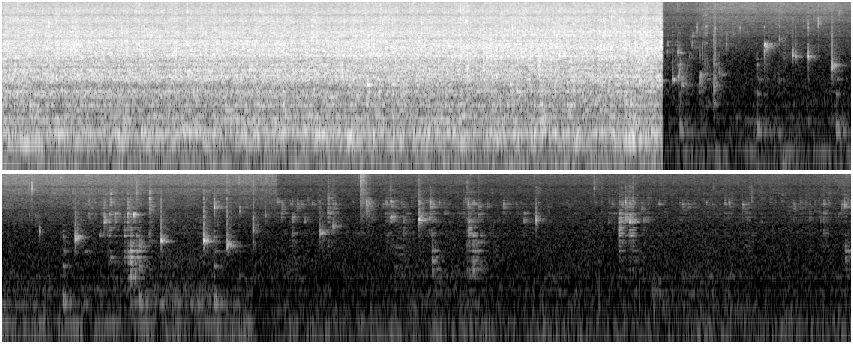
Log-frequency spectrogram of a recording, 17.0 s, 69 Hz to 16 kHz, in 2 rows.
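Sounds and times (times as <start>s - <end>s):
water running into bathtub: 0.0s - 6.6s
water dripping in tub: 6.6s - 16.9s.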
